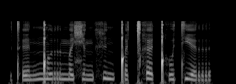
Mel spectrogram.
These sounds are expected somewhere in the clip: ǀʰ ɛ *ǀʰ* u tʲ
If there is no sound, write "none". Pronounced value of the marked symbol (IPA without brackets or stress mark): ǃʰ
